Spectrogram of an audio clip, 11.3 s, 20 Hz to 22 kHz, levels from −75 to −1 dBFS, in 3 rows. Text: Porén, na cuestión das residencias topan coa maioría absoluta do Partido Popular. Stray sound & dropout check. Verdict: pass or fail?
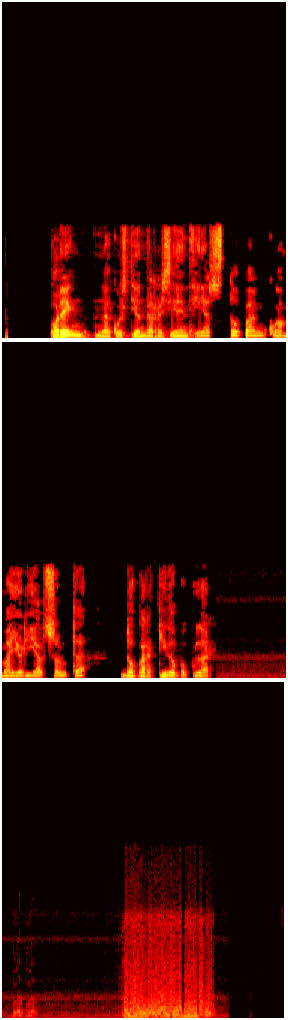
fail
